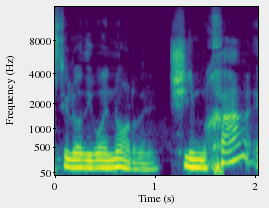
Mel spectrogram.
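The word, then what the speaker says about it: Shimcha (שמך): Entonces Shimcha, nombre tuyo, Shimcha. Son tres letras, Shin, Mem y Haf, Sofit. Shimcha, Shimcha. Así se pronuncia, nombre tuyo, nombre tuyo.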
